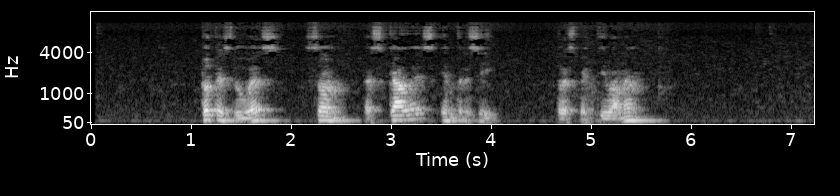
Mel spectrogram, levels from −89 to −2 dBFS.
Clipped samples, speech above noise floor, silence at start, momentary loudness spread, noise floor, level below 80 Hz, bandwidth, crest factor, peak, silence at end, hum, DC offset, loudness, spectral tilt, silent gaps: under 0.1%; 40 dB; 1.1 s; 18 LU; -60 dBFS; -56 dBFS; 11.5 kHz; 22 dB; 0 dBFS; 1.5 s; none; under 0.1%; -21 LUFS; -5.5 dB/octave; none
